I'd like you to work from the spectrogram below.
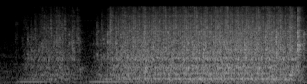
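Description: A PFAFF 332 sewing machine stitching through 18 oz leather, starting with a short motor burst, pausing, then running in a loud, sustained whirring stitch up close.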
